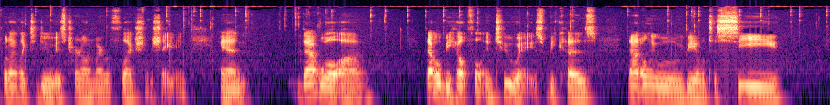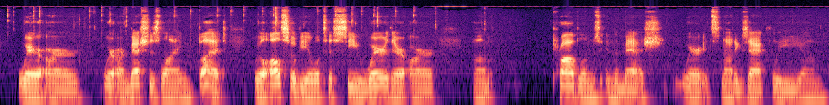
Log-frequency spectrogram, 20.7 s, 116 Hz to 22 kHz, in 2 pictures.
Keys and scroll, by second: 2.3 alt+c, 2.6 super+z, 6.1 q, 8.7 c, 10.1 q, 16.6 /.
